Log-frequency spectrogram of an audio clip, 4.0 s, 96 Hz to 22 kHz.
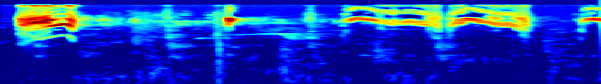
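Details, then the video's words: Sunbird in fighting mode giving scattered high calls: a loud downslurred squeal, a sharp click, then two drawn-out thin, wavering whistles. "Burung SogokOntong N3mbak Full Fighter"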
